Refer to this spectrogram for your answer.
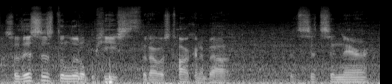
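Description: A man is speaking with noticeable background noise. The sound is dry, with no echo. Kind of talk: casual vlog chat. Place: street. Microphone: phone near.

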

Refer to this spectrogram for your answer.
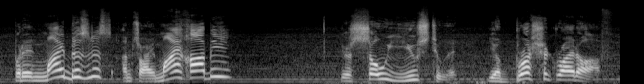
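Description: A man talks at a high pitch with big pitch swings. His tone is fairly bright. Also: moderate pace.

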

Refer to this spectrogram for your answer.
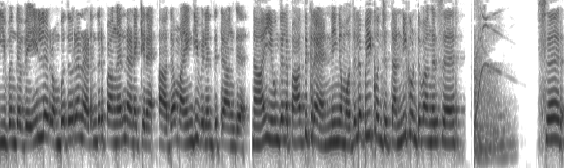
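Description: A woman uses a put-on character voice at a moderate pace. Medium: voice reel. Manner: caring, reassuring.

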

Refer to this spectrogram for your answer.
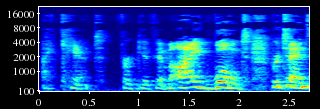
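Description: A woman is speaking. Her voice is raised and projected. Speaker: actor. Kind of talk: acting monologue. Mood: angry, bitter, emotional. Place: home room. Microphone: camera far.

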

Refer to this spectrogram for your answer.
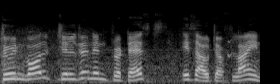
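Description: There is noticeable background noise throughout. The speaker keeps a moderate pace. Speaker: TV news reporter. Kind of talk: scripted TV news report with a stern, disapproving tone. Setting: voiceover for a TV news package. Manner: formal, measured, emphatic delivery.

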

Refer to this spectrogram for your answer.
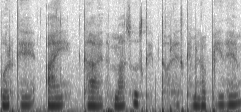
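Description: A soft-spoken woman talks at a very slow pace in a gentle, relaxed tone. Noticeable background noise is present. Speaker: ASMR creator. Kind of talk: ASMR soft spoken talk to camera. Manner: soft-spoken, gentle, relaxed. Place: home room. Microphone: studio mic.

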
